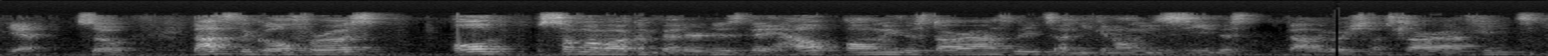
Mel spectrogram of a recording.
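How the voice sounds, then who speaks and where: A man from Zimbabwe pitching his startup with eager, salesy drive. His voice sits at a middling pitch. It is caught by a distant mic in a roomy hall with a faint hum of noise behind it. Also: fairly even intonation, a little fast, darkish tone. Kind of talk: pitch presentation and Q&A. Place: event hall.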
